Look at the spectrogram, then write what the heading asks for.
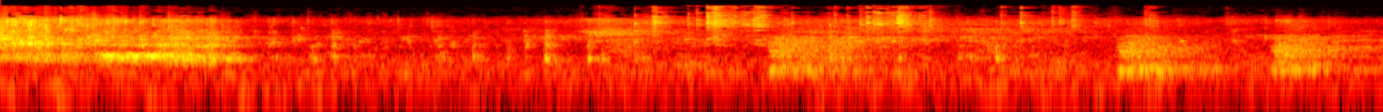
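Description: Soaked chana dal and its soaking water poured from a glass bowl into a steel strainer: a rush of water and sliding wet lentils in the first second, then fainter short spurts as more grains slide out, two of them near the end.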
